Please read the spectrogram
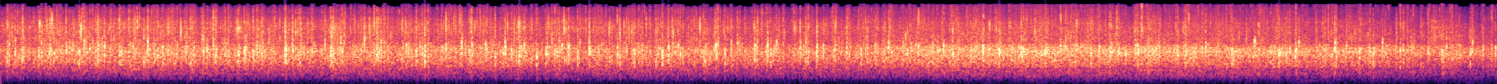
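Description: Steady, sustained applause from a concert audience for the audio-visual technical desk team, a dense crackle of many hands clapping at an even level for the whole stretch, with no voices standing out.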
